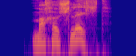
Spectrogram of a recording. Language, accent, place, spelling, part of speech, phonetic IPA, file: German, Germany, Berlin, mache schlecht, verb, [ˌmaxə ˈʃlɛçt], De-mache schlecht.ogg
- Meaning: inflection of schlechtmachen: 1. first-person singular present 2. first/third-person singular subjunctive I 3. singular imperative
